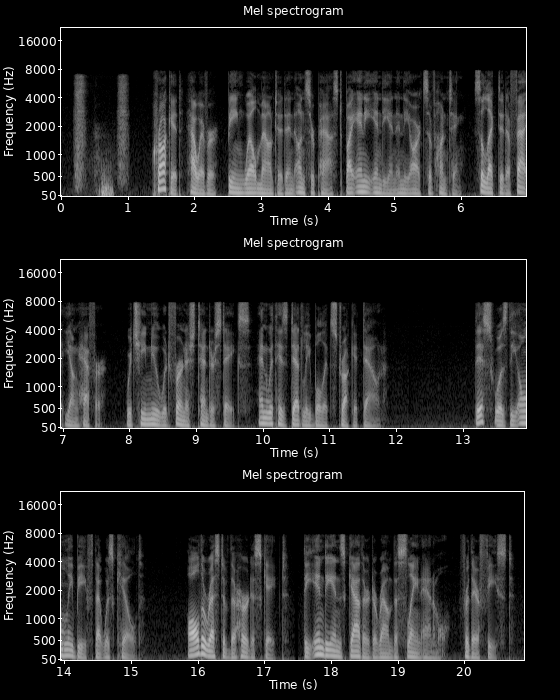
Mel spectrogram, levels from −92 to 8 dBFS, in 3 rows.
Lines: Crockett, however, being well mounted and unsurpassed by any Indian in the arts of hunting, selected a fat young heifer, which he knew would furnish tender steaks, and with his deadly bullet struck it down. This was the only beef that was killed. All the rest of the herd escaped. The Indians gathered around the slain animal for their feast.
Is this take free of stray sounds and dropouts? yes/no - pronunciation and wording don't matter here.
no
